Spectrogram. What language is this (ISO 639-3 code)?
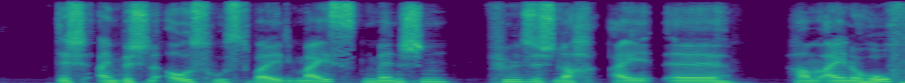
deu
